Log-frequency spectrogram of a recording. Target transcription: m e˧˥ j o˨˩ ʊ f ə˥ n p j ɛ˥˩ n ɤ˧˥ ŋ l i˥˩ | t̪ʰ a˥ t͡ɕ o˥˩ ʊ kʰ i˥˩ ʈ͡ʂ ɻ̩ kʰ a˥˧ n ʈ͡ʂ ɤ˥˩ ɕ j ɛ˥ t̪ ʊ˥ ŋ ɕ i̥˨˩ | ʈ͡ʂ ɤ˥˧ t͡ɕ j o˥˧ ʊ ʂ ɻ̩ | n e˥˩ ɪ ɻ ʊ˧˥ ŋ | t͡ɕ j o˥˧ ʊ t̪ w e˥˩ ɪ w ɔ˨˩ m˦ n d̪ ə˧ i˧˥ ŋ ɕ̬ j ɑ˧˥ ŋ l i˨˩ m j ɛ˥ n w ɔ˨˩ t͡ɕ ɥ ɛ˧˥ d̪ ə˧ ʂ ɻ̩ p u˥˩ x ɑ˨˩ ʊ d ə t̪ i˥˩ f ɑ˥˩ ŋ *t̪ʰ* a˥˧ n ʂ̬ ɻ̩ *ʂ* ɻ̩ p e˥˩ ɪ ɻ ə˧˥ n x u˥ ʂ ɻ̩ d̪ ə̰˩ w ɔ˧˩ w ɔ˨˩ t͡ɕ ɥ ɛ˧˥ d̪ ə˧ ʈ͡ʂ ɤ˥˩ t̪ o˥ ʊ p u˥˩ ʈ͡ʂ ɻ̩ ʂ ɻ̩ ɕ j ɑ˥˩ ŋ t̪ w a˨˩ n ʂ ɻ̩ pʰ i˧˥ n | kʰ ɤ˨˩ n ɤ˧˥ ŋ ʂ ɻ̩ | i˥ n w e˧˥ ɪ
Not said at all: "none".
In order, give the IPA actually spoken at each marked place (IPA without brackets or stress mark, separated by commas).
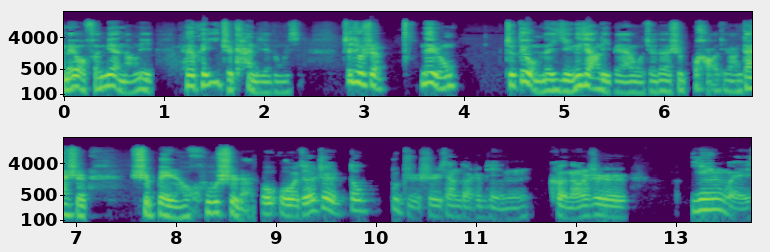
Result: t̪, ʂ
